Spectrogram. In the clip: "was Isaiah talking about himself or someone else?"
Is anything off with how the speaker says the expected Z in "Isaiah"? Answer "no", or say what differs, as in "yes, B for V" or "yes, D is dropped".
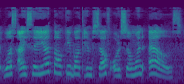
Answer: yes, S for Z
